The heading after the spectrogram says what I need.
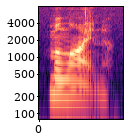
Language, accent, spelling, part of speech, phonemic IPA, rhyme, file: English, US, malign, adjective / verb, /məˈlaɪn/, -aɪn, En-us-malign.ogg
- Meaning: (adjective) 1. Evil or malignant in disposition, nature, intent or influence 2. Malevolent 3. Malignant; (verb) To make defamatory statements about; to slander or traduce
